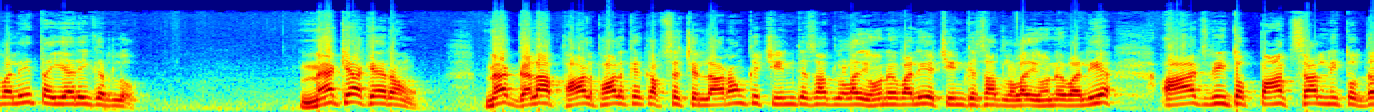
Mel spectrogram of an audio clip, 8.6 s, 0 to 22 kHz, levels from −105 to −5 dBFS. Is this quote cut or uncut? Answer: uncut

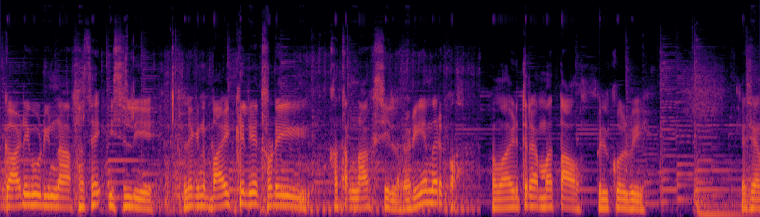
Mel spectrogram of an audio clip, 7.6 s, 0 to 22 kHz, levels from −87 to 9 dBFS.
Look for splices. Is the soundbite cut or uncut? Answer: cut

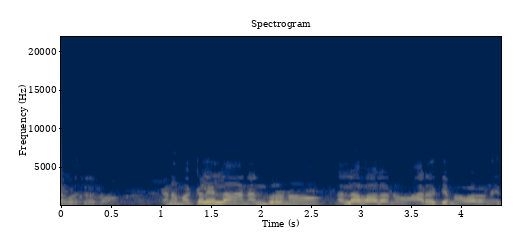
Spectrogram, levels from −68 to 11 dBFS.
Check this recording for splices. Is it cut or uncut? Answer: uncut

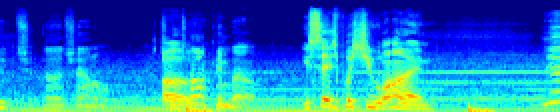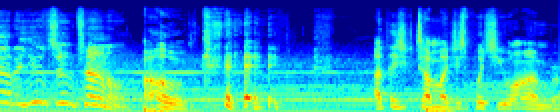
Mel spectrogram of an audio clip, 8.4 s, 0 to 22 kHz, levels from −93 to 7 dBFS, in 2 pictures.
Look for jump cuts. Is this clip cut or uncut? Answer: uncut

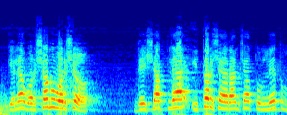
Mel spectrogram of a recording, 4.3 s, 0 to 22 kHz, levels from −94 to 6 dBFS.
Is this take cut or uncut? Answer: uncut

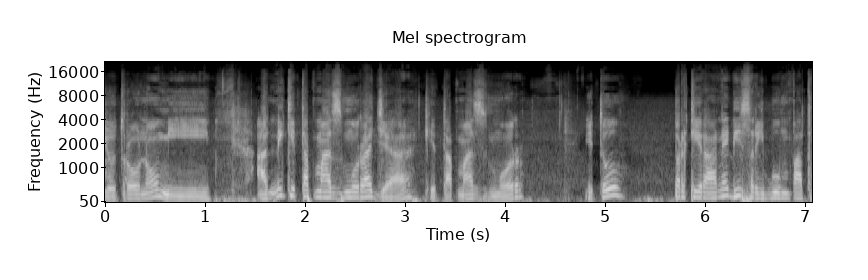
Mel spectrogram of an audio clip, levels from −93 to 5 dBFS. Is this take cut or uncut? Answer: uncut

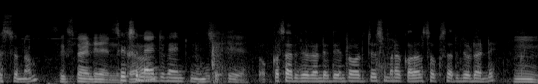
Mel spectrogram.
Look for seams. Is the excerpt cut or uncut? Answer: uncut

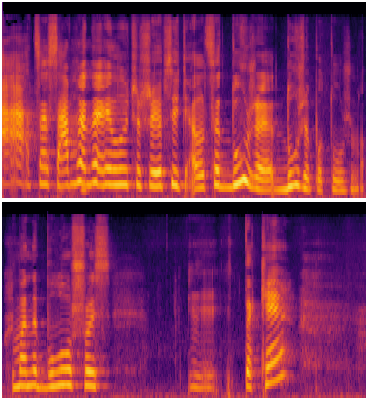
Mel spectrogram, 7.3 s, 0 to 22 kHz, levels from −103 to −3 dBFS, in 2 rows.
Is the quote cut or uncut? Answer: cut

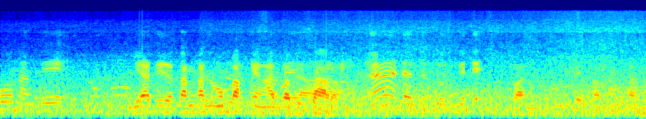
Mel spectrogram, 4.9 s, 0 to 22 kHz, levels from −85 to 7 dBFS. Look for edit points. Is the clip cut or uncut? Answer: uncut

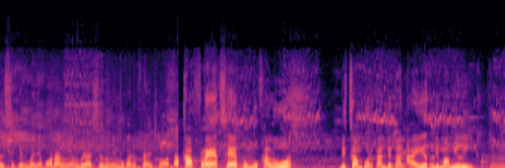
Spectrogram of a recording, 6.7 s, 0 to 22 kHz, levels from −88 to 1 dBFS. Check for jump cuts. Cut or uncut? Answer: cut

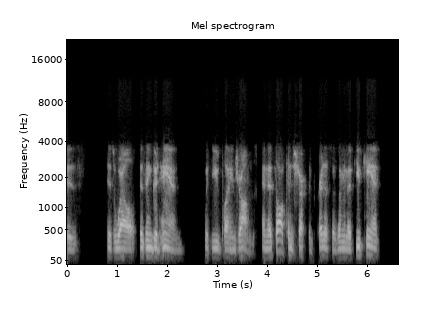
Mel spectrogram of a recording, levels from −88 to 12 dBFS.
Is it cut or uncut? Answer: cut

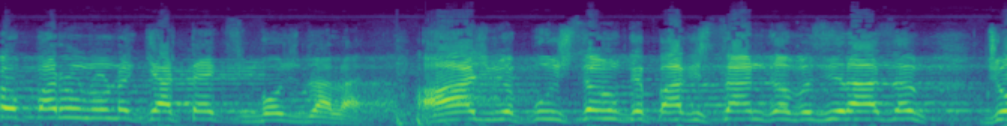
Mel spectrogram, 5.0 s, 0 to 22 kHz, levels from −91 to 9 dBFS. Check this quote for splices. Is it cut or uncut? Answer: cut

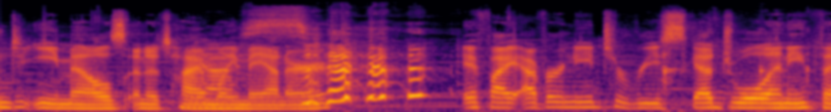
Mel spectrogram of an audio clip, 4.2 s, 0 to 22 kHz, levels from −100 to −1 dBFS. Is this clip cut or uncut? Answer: uncut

